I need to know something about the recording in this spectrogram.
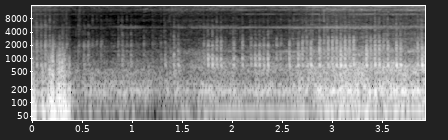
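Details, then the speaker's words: Toro 60V PowerMax E24 two-stage electric snowblower, new, on high speed: uneven clinking and clonking about four knocks a second, seemingly from the impeller, quieter on low/eco; owner suspects snow froze inside in an outdoor shed, unconfirmed. "sounds like it's coming from the impeller suckers come from the impeller the inside propeller impeller"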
